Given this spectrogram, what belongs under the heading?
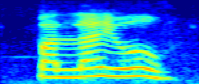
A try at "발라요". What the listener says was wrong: সুন্দর, পাল্লা। আচ্ছা, পাল্লায় ওকে আবার টান দিয়েন না, পাল্লা টান দিলে শুনলে ওকে মানে একটু প্রশ্ন বুঝায়। আপনি নর্মাল টোনে বলবেন পাল্লায়ও।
